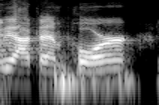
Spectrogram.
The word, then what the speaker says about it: caveat emptor: I get it as far as, you know, how do you say that? Caveat emptor. Let the buyer beware, right? – Caveat emptor, Yeah.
